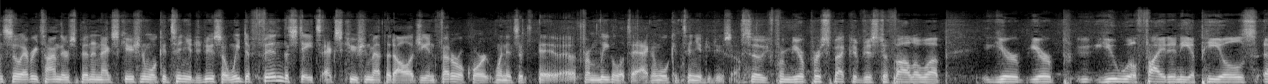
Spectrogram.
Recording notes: joined us live on 939 the Eagle's "Wake Up Mid-Missouri" from the Governor's prayer breakfast in Jefferson City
